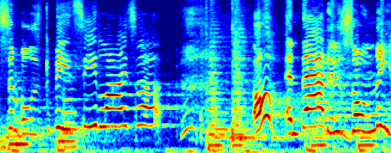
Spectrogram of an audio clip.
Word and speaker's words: Liza: It's Liza with a Z, not Lisa with an S, cause Lisa with an S goes snods. It's Z instead of S, Lie instead of Lee.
